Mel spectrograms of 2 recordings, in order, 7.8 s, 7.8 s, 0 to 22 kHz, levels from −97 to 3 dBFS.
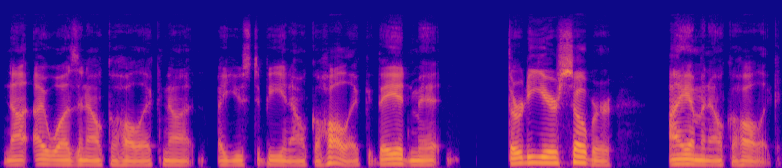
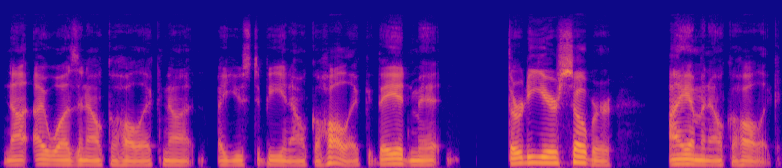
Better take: neither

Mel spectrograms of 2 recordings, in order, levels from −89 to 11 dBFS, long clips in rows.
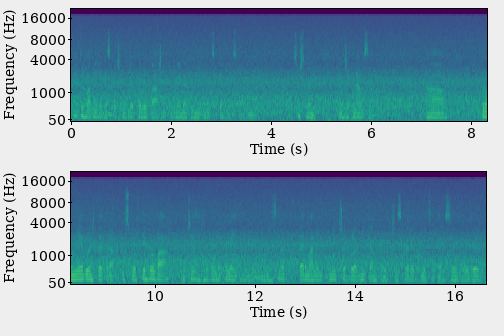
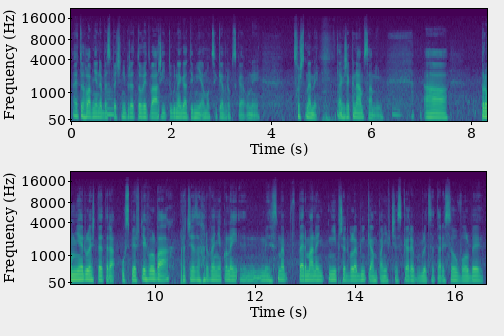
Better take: second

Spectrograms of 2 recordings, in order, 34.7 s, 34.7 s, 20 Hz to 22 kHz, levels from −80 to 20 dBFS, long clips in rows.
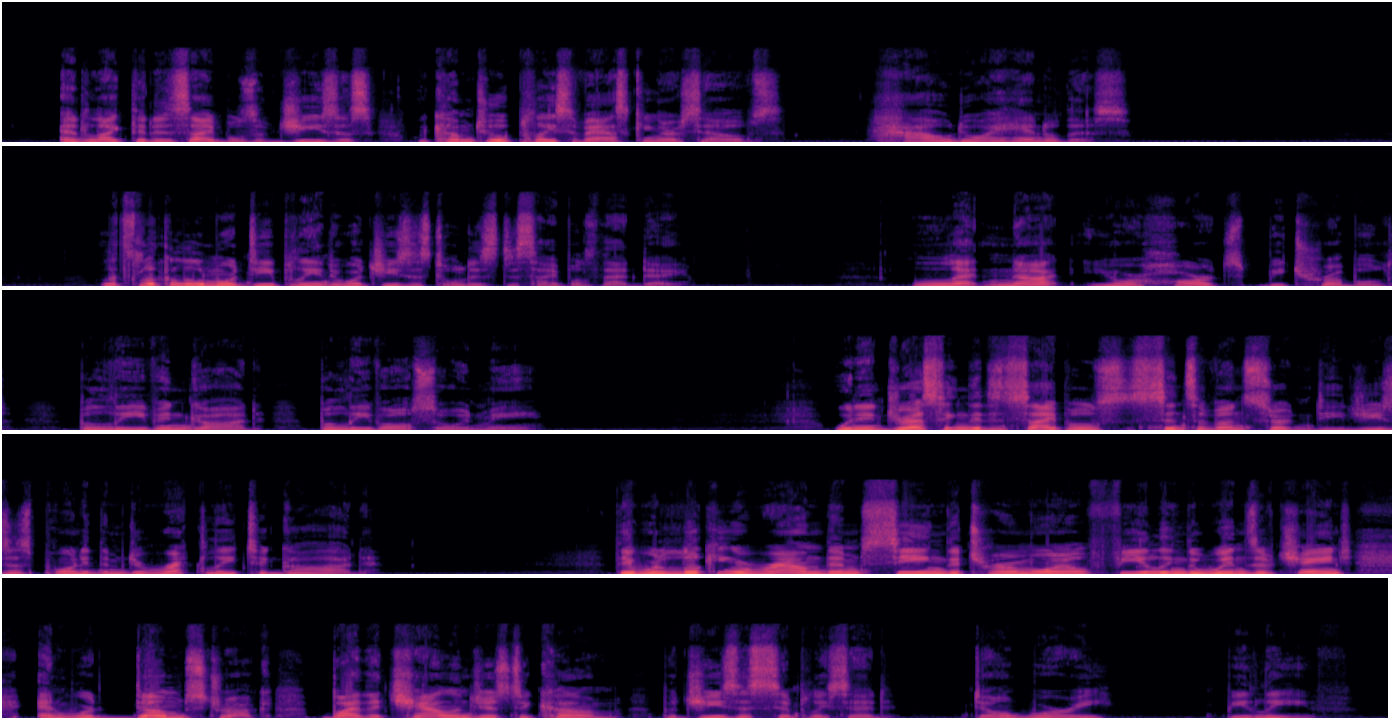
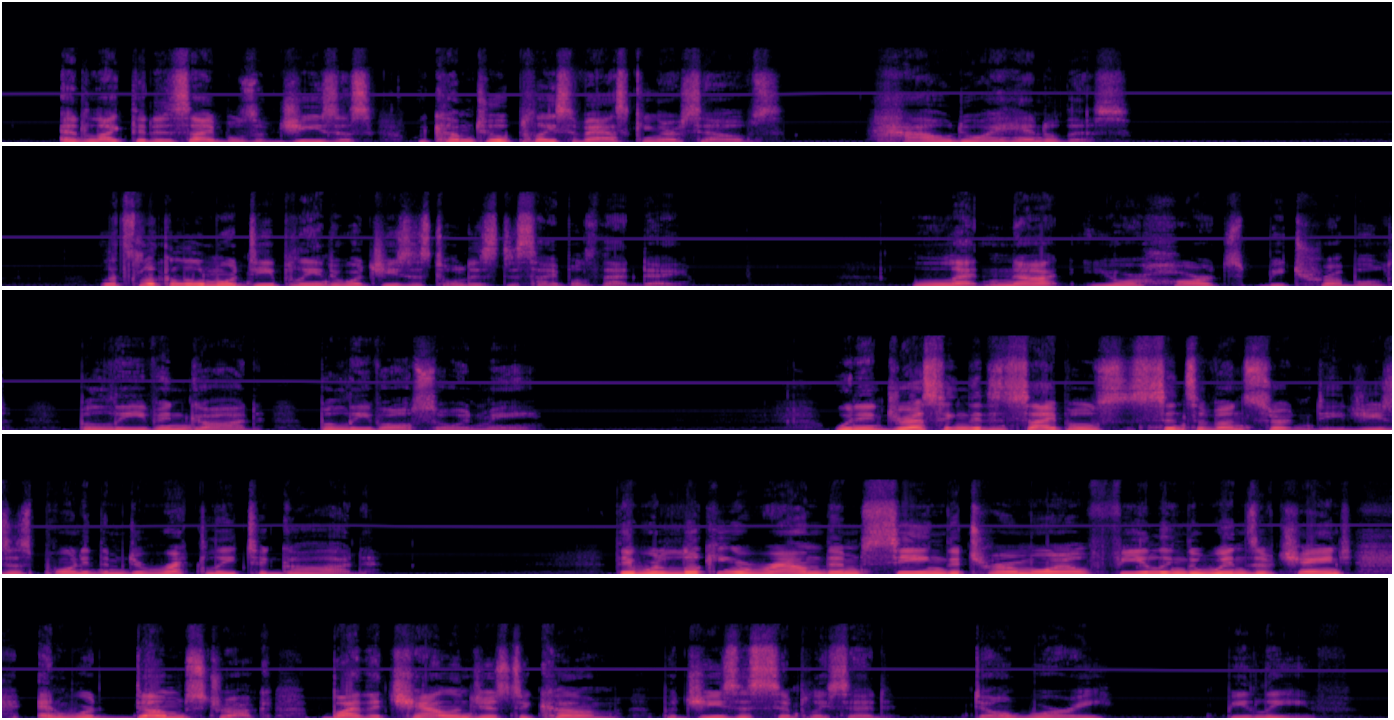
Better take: first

